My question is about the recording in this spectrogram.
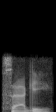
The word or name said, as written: saggy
